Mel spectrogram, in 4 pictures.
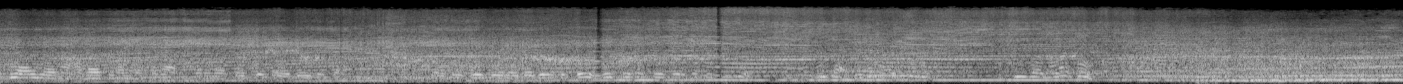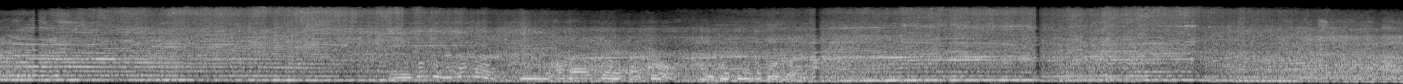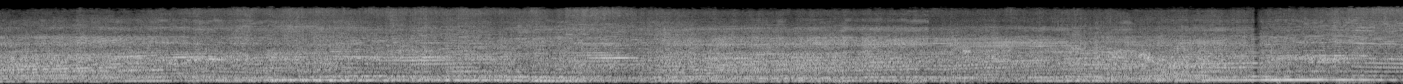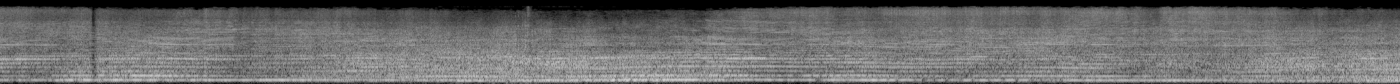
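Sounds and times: kart engines racing past: 0.0 - 56.0.

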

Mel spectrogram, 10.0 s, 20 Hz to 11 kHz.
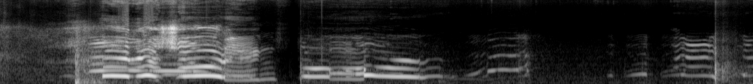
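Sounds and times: howling voice: 1.2 - 7.1.

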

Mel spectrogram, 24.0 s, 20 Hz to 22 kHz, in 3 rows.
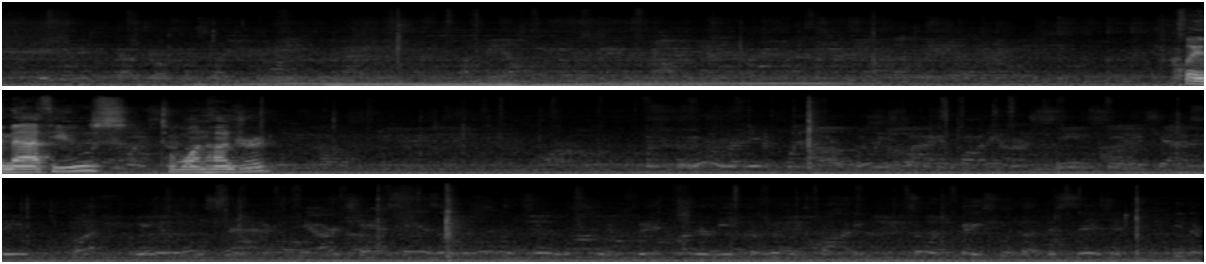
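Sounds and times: steady low hum: 0.0 - 7.8
faint indistinct voices: 0.0 - 8.0, 8.7 - 24.0.

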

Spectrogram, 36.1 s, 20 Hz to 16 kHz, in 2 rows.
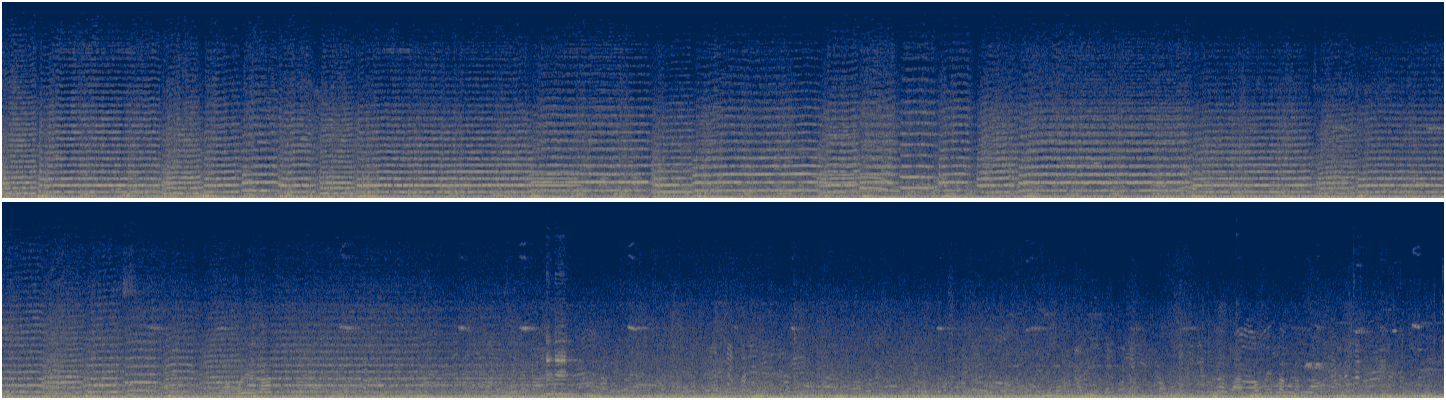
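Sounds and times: brass band playing: 0.0 - 25.4
crowd voices: 0.0 - 36.0.

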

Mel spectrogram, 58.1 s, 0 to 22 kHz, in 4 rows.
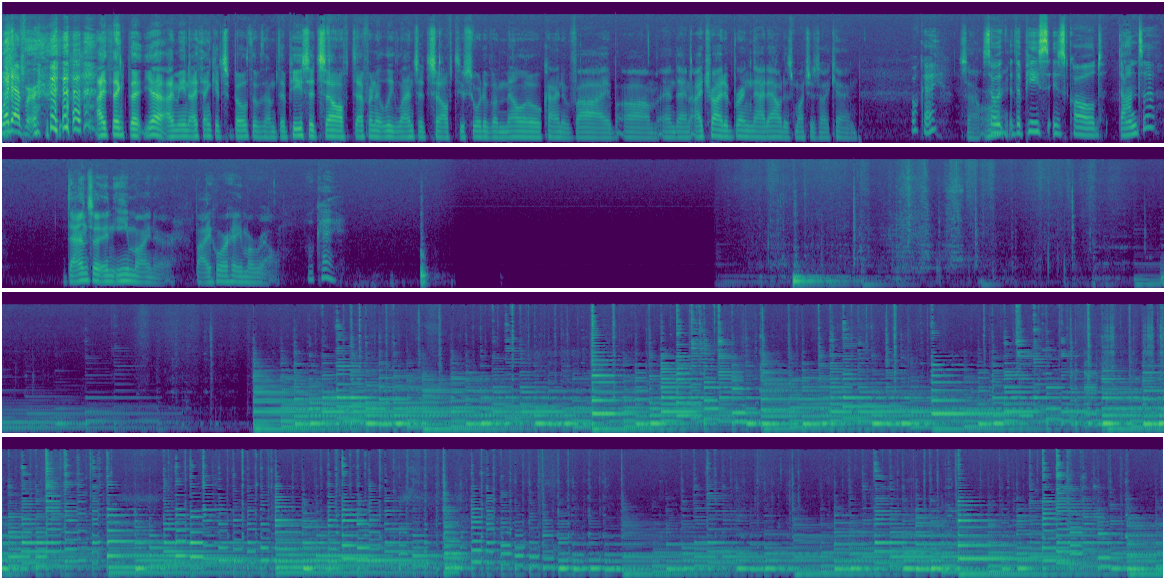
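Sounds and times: fingerpicked classical guitar: 28.6 - 31.5, 32.2 - 58.0.

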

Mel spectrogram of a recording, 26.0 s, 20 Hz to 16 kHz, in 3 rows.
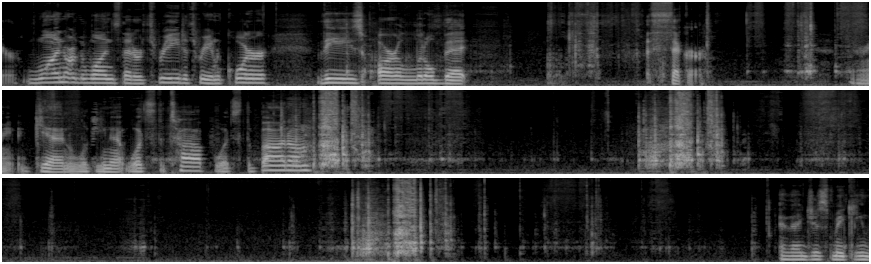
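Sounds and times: paper rustling and sliding: 4.6 - 6.8, 7.4 - 9.6, 11.4 - 13.5, 14.6 - 17.6, 20.5 - 24.3
paper trimmer cutting paper: 11.4 - 12.4, 15.0 - 16.0, 20.8 - 21.8.

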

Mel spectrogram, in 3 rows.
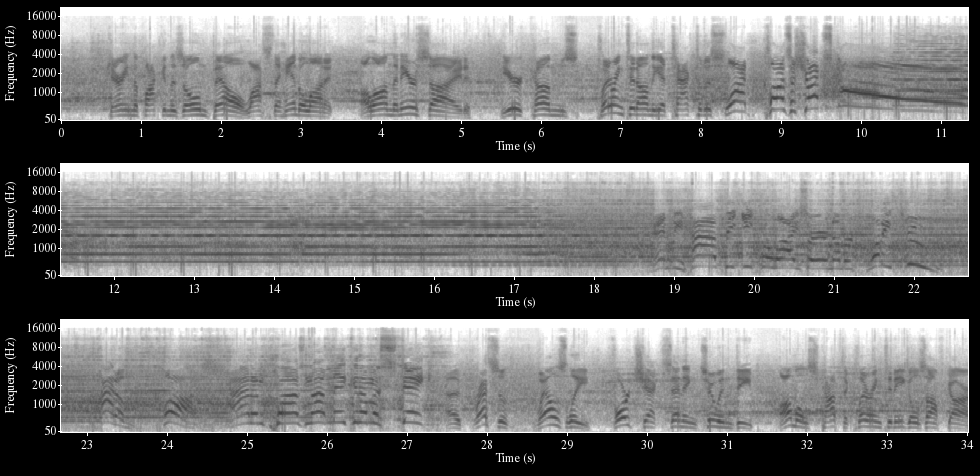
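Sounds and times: crowd noise: 0.0 - 34.0
voices shouting and cheering: 0.0 - 34.0
arena goal horn blaring: 10.4 - 27.9.

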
